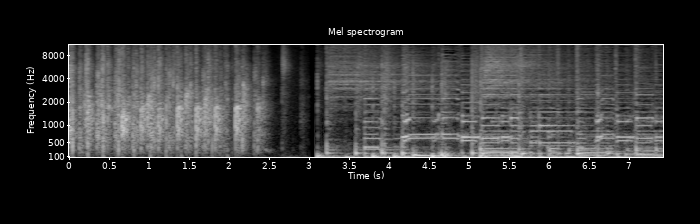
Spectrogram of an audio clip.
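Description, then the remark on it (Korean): An audience claps in a dense burst of applause before a mini lecture on the humanities, tapering off over about three seconds, then music with steady tones and a beat cuts in abruptly and carries on. “자, 박수를 청해 듣겠습니다.”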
